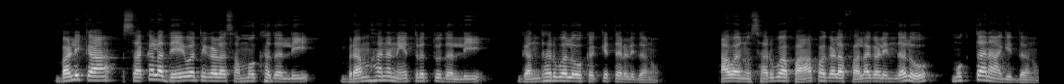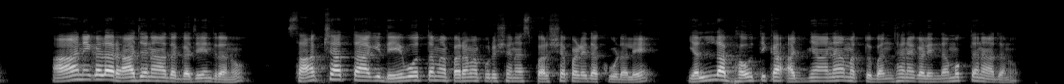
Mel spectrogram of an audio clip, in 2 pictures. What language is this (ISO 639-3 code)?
kan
